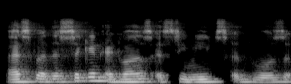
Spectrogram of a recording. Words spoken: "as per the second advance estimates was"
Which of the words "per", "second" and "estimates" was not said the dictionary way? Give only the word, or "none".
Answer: per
